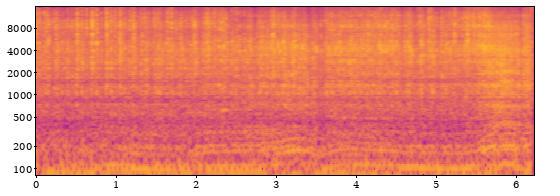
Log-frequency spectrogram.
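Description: Drag car engine idling with a loud, low rumble while the car creeps forward to stage at the start line. Near the end a higher engine note rises in and holds, as the revs come up before the launch.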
